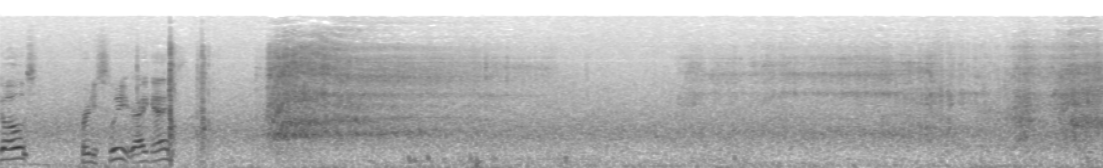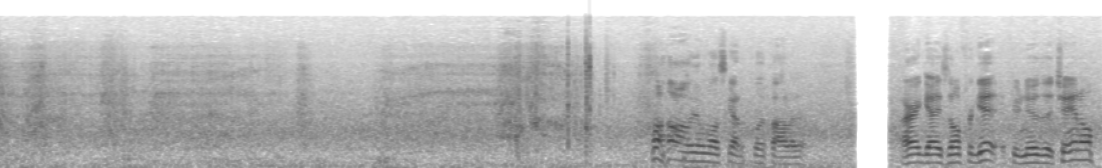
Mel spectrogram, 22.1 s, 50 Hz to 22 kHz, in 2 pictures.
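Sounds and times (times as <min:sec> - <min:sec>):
toy truck motor whining: 0:02.6 - 0:05.9, 0:06.8 - 0:17.6.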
